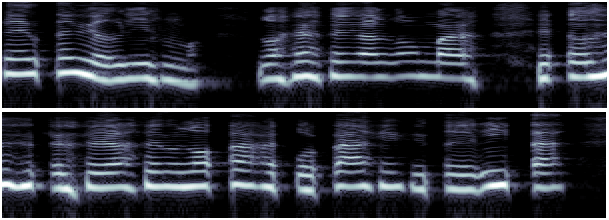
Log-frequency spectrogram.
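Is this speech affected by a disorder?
Yes: Moebius syndrome, congenital.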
